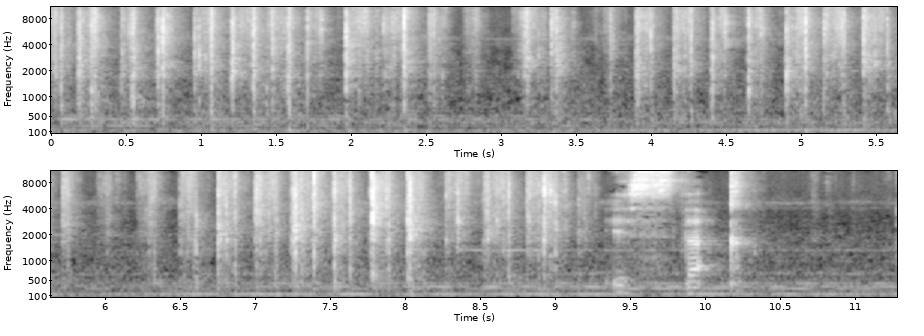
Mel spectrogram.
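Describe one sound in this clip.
A deck of tarot cards is shuffled by hand, the cards riffling and flicking.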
